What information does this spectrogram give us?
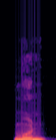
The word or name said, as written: mon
